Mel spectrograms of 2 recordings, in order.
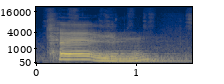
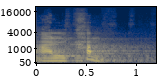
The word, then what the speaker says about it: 알케인: 물론 다른 책에서 옛날식 표현으로는 이것은 알칸, 알켄, 알킨 이런 식으로 발음했었습니다. 옛날에는. 근데 요즘에는 원어 발음을 존중한다 그래서 알킨이 아니라 알카인, 알칸이 아니라 알케인, 요것만 알켄 그대로 씁니다.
